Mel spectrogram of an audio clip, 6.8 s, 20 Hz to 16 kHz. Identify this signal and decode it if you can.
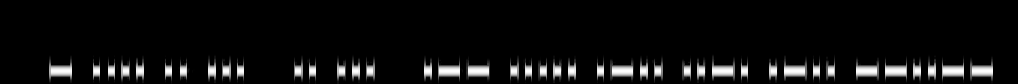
Morse code, heard as a keyed tone, about 25 wpm, 600 Hz. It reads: THIS IS W5LFL,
